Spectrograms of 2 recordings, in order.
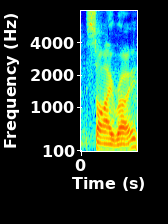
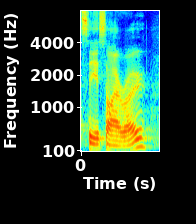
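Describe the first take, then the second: First: The name is said as two syllables, psi-ro. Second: The name is spelled out as separate letters.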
